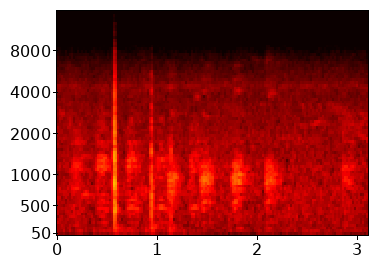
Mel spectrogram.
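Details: African geese in a family group, giving short nasal honks spaced irregularly over three seconds, with a couple of sharp clicks or knocks near the start.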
